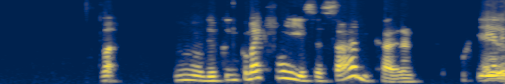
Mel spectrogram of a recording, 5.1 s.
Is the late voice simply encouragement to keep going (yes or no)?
yes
